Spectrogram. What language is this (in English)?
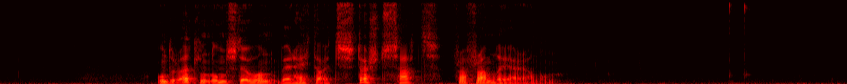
Faroese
